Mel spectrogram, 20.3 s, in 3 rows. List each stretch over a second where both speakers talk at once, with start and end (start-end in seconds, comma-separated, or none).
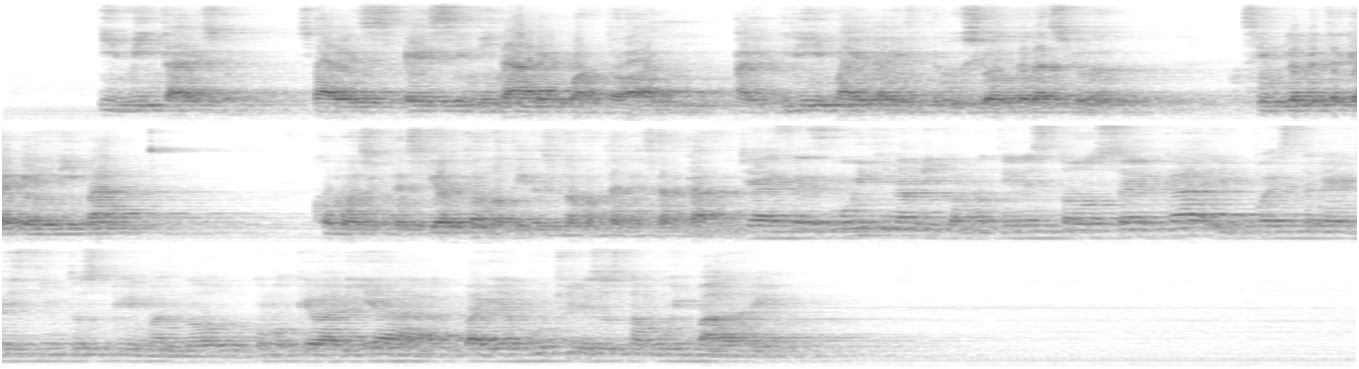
none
